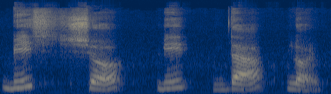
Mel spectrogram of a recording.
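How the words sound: The word is split into five separate chunks. "এক্ষেত্রে অক্ষর হচ্ছে পাঁচটি"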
